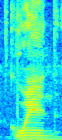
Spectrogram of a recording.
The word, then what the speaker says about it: Nguyen: Well, I was going to say if like the Vietnamese Gwen, N-G-U-Y-E-N, the N is silent. So you just say Gwen.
